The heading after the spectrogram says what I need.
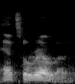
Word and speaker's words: Antoinella: Listen, It's Antoinella. like Cinderella, just add the ant. Oh, Antorella.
